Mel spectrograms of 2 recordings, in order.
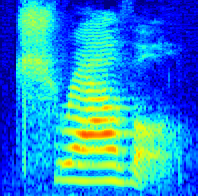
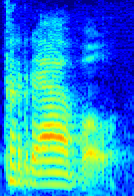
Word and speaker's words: travel: Travel. We don't say travel or travel. We say travel.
